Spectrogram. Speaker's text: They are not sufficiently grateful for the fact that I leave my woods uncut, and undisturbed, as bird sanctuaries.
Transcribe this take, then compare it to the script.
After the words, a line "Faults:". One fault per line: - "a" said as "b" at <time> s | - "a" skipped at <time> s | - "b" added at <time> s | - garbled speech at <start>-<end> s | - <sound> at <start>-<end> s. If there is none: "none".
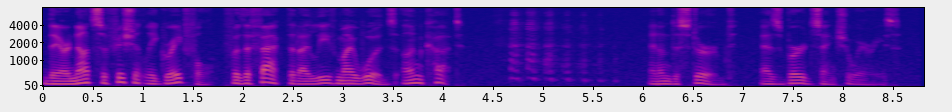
They are not sufficiently grateful for the fact that I leave my woods uncut, and undisturbed, as bird sanctuaries.
Faults:
- laugh at 4.5-5.8 s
